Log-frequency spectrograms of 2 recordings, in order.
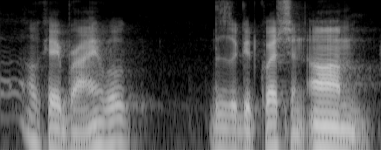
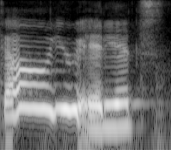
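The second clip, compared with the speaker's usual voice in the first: high, drawn-out mocking jeer; high-pitched, slow taunt; mocking imagined quote; 4 dB louder, slower than usual. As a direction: stretch it out high in mock scorn. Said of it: "He's like".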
